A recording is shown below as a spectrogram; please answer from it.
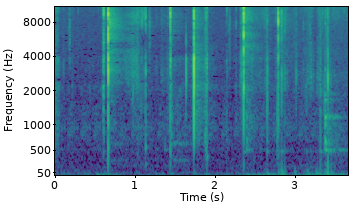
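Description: Fingernails tap and scratch the plastic lid of a CremaNovi paperboard chocolate spread tub held in the hands. Sharp, bright clicks stand out from quiet, scratchy rustling and stop instantly with no ring.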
